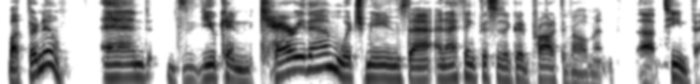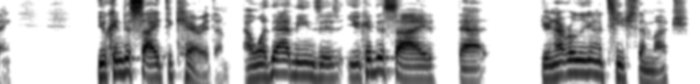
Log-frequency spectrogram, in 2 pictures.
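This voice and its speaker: A man, a podcast guest, telling stories in a casual conversation with an animated, laughing manner. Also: mid-range voice, no room sound, studio quality. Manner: animated storytelling, laughs often.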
